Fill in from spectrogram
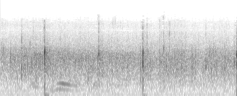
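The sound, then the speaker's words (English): An audience claps in a steady, dense wash of applause. A few sharper individual claps pop out above the crackling texture at irregular moments. “You're even clapping shows that you don't believe anything.”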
